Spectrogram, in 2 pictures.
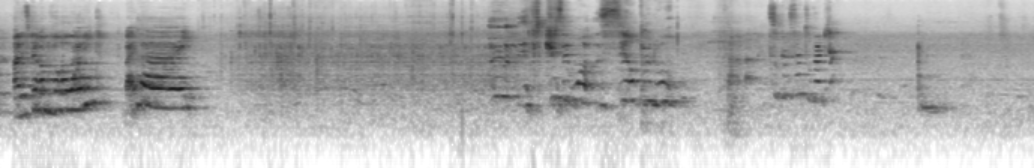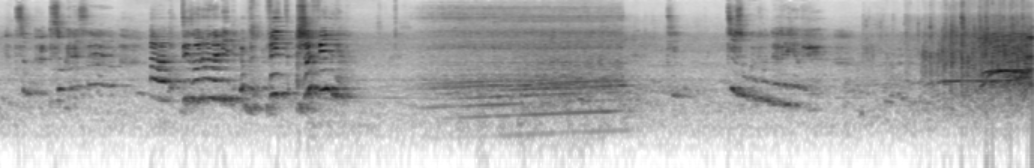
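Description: A young woman speaks dramatically through loudspeakers in a large echoing hall.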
